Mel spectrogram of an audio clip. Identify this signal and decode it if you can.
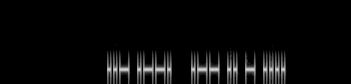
Morse code, heard as a keyed tone, about 40 wpm, 700 Hz. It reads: UP WITH
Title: Sets of 2 Words 40wpm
